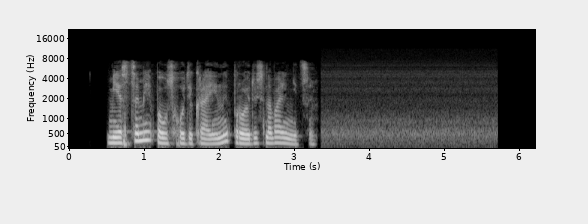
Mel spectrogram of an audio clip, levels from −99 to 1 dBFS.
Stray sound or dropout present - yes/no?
no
